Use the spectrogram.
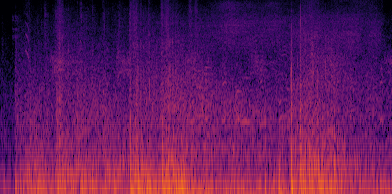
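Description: Naval guns firing in a warship video game, heavy booming shots and scattered bursts over a steady rumble, with several distinct loud reports spaced a second or two apart.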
